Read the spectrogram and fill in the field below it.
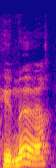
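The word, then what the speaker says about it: humeur: a little bit humor humor doesn't mean humor who more like the same spelling as an English humor humor that's humor but humor with the emphasis on the last syllable is mood so you say this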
